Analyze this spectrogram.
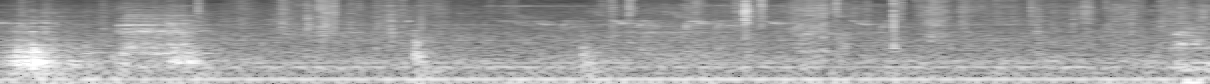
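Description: A plastic zip tie being fed through and pulled tight around a suspension control arm, heard as scattered faint clicks. A chicken clucks briefly in the first second.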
